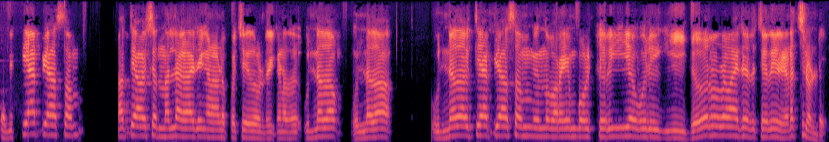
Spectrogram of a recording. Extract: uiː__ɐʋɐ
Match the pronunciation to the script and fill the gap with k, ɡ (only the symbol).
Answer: ɡ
